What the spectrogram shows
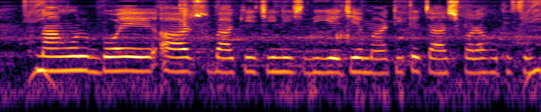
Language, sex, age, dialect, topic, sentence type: Bengali, female, 18-24, Western, agriculture, statement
